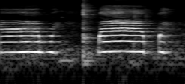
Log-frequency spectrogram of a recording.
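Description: A toddler vocalizing in sing-song held 'aah' tones: two long, steady notes, each about three-quarters of a second, with a short sharp click between them.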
